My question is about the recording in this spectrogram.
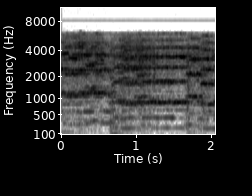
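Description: Instrumental interlude of an old Hindi film song: orchestral melody instruments playing held, sliding notes between sung lines.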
